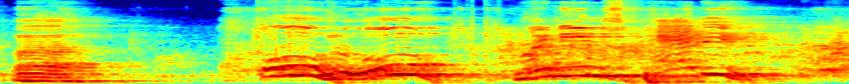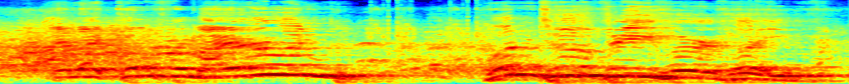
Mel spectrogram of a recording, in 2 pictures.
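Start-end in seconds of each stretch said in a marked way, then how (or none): 1.3-8.4 high, drawn-out, hammed-up Irish lilt; bad Irish accent. Shown as a demonstration. Showing off for the audience, extra bad Irish accent. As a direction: do a deliberately awful Irish accent, singsong and high. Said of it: "This is my Irish".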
